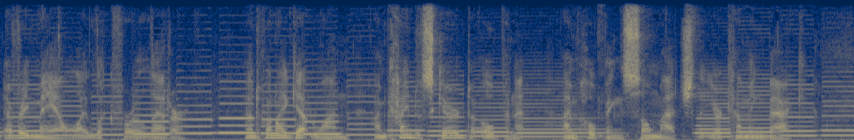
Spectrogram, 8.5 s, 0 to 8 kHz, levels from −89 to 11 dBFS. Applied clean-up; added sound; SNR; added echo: none; Wind instrument, woodwind instrument; 1 dB; none.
